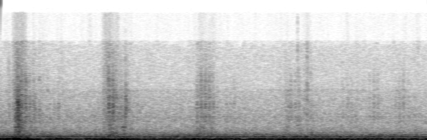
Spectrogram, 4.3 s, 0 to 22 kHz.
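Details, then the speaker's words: 2500HD truck on Federal Explora M/T mud tires, coasting off the throttle at 60 mph: a steady low hum and road noise, about average for a mud tire and nothing abnormal. "You get a little bit of hum, a little road noise, as you would expect with mud tires."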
